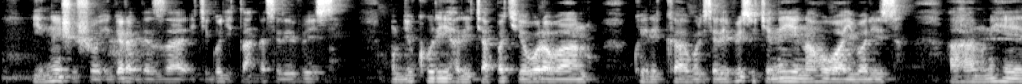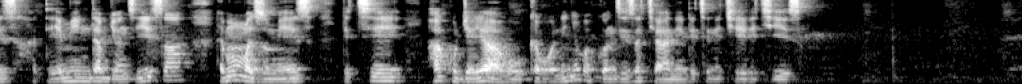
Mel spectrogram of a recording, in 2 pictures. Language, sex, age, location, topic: Kinyarwanda, male, 25-35, Kigali, government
